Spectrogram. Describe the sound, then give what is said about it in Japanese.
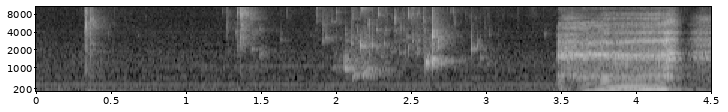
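Water splashes softly a few times in a hotel bubble bath, with scattered drips, then swells into a louder, sustained sloshing rush near the end. No one speaks. “へえ、泡風呂って初めてだけど、こんな風になってるんだ。ホテルの風呂って広いからいいよね。”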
